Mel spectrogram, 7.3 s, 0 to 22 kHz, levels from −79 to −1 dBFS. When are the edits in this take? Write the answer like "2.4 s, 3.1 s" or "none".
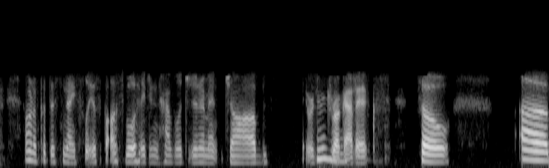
1.8 s, 4.2 s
